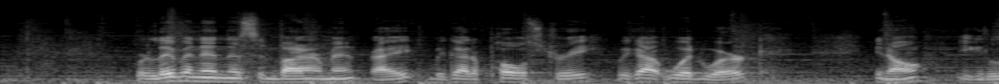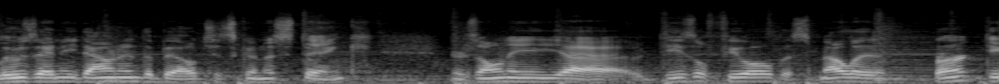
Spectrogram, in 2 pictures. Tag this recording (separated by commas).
Speech, Music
